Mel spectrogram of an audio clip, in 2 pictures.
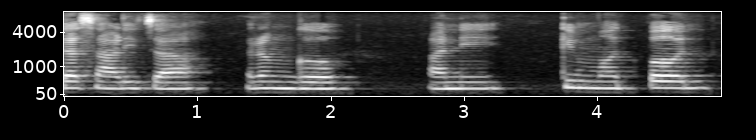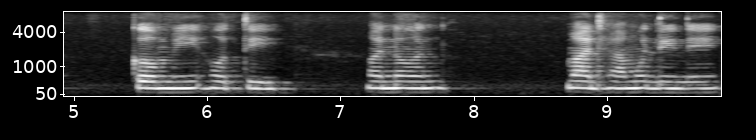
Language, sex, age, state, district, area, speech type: Marathi, female, 18-30, Maharashtra, Yavatmal, rural, spontaneous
